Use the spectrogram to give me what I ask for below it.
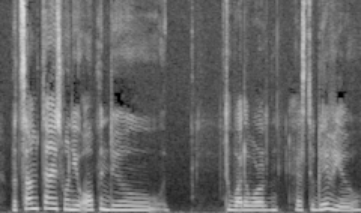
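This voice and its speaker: Speaking at a fairly slow pace with a dark, mellow tone, a woman with an Israeli accent talks in a fairly high pitch and fairly even intonation, the sound dry and close with no echo. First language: Hebrew. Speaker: composer. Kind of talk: interview.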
